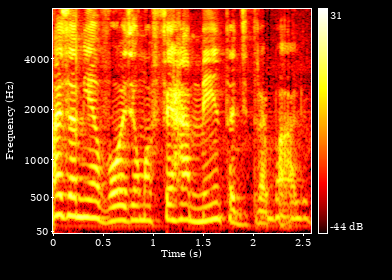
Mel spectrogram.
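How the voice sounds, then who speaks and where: Her voice is somewhat breathy, with a medium pitch and ordinary pitch variation. There is audible room echo around this woman. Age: old. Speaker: spiritist lecturer. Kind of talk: lecture. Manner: not soft or sweet, firm.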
